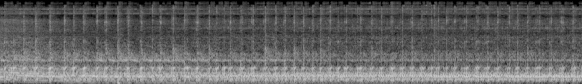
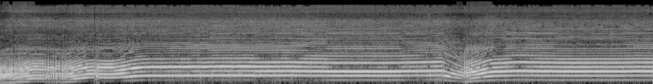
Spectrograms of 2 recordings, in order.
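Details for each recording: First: Husqvarna 372XP chainsaw with UFO aftermarket pipe, very cold weather: steady mid-pitch two-stroke buzz with a slight hitch in firing; low-speed jet set too lean causing stumble, not the pipe. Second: Husqvarna 372XP with a UFO pipe cutting frozen ash at about -30 to -40°C after a thorough warm-up, high jet leaned slightly. It pulls hard at a steady high pitch, recovering cleanly between cuts while four-stroking with a slight rich burble: healthy under load.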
